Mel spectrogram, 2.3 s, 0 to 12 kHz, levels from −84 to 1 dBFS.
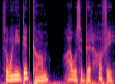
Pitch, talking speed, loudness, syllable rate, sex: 120 Hz, 260 wpm, -16 LUFS, 5.7 syllables/s, male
